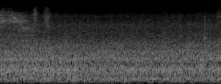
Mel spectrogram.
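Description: Steady whooshing background noise of an electric fan running in the room, with a faint low hum.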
